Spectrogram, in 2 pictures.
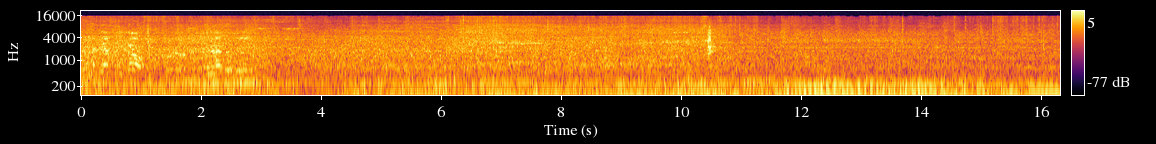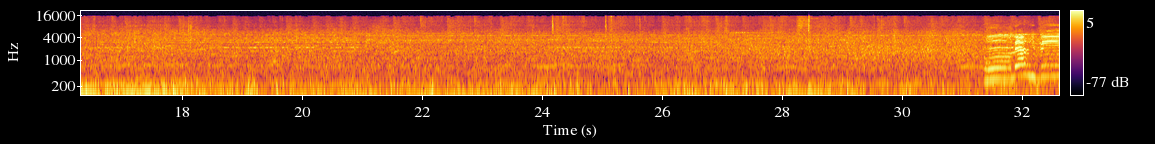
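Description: City street traffic, with cars, vans and motorbikes passing, under light background music.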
